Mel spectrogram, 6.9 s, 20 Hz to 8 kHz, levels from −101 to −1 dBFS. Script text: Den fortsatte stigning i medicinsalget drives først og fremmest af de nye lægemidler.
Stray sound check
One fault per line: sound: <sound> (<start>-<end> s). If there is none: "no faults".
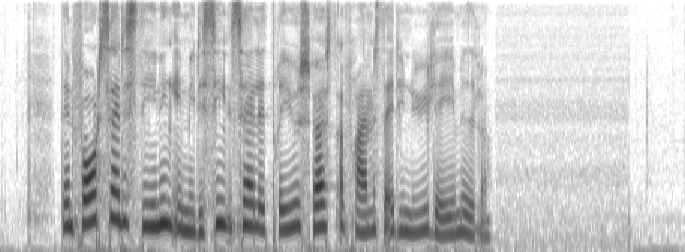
no faults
